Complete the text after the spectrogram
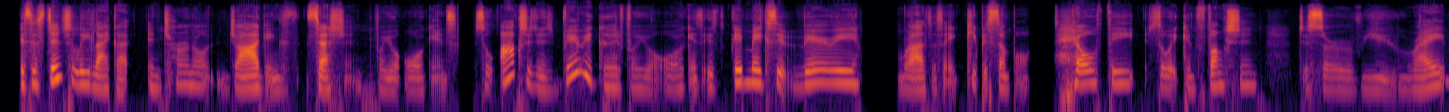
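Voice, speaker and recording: A woman with a Southern US accent speaks at a moderate pace in a fairly low pitch, with lively intonation and big swings in loudness, in a very clean recording with a silent background and a dry, close sound with no echo. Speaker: podcast host. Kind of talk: motivational podcast talk. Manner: casual, conversational; stumbles over long words.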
